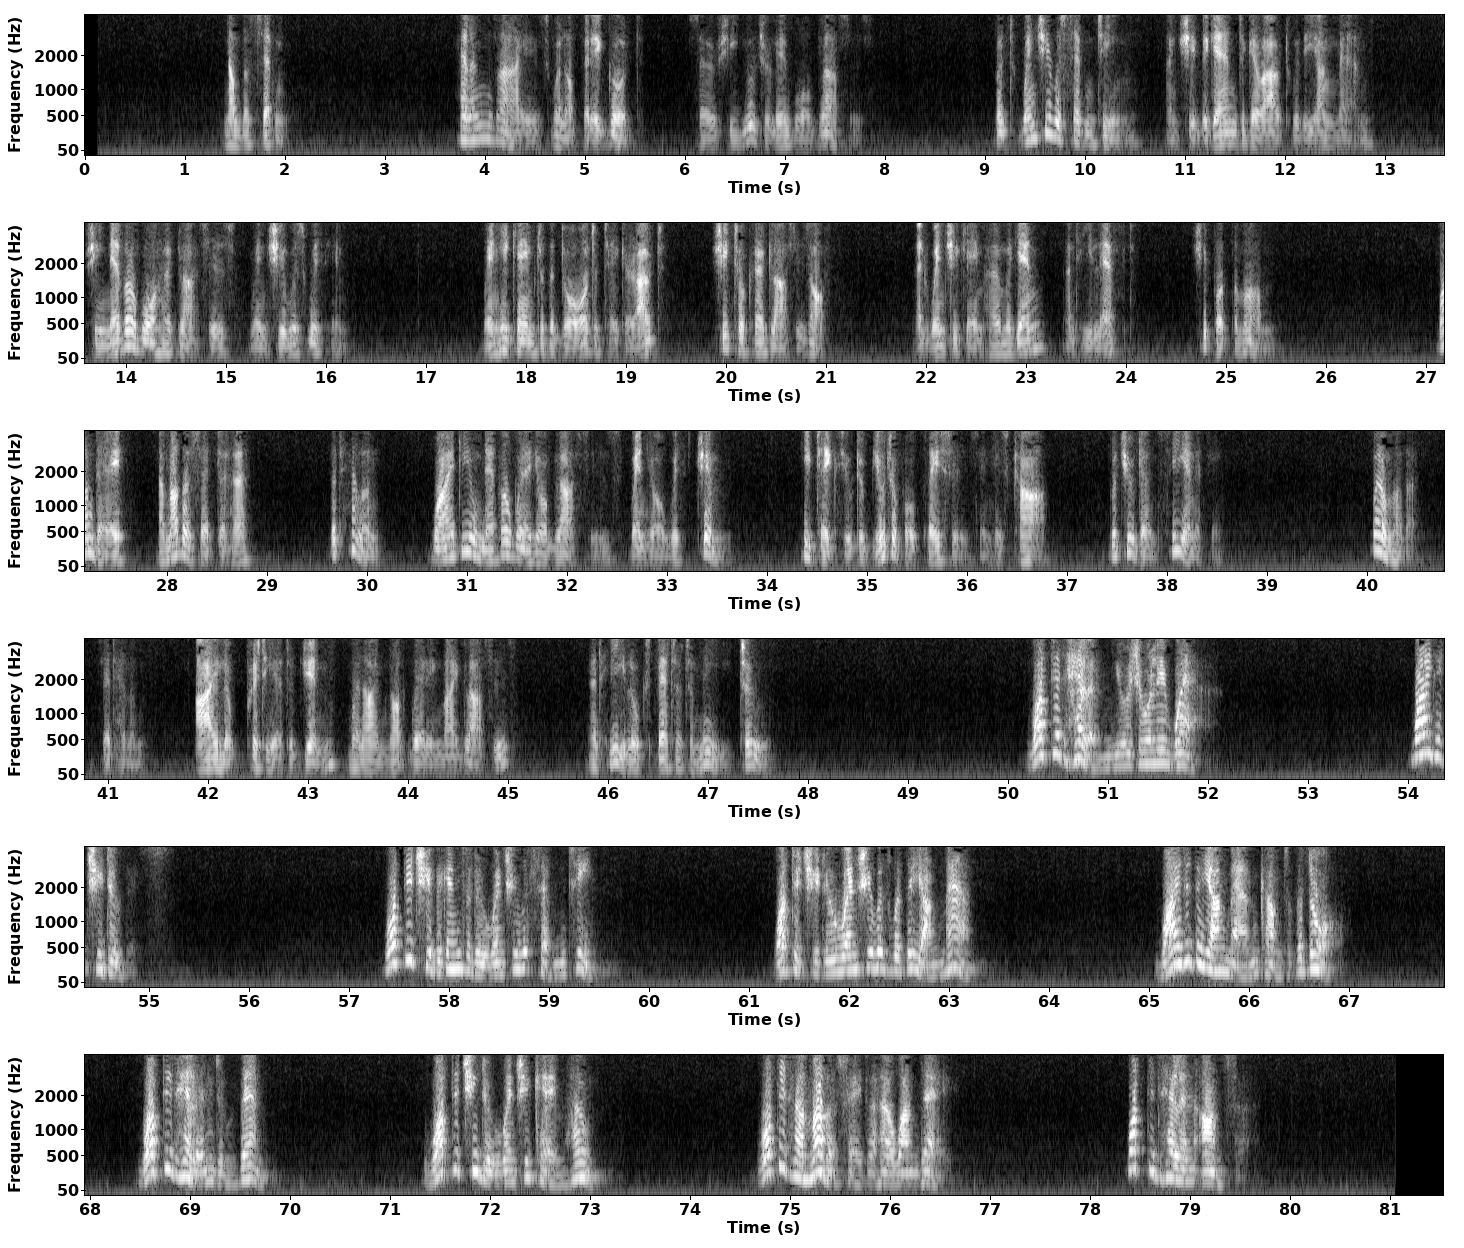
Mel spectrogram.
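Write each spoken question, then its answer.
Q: What did Helen usually wear?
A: Glasses

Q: Why did she do this?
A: Her eyes were not very good

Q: What did she begin to do when she was 17?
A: Go out with a young man

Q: What did she do when she was with the young man?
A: She never wore her glasses

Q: Why did the young man come to the door?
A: To take her out

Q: What did Helen do then?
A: She took her glasses off

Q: What did she do when she came home?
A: She put her glasses on

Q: What did her mother say to her one day?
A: Why do you never wear your glasses when you're with Jim? He takes you to beautiful places but you don't see anything

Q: What did Helen answer?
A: She looks prettier to Jim without her glasses, and he looks better to her too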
